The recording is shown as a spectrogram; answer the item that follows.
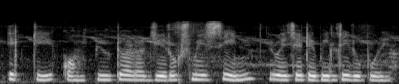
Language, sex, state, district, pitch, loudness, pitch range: Bengali, female, West Bengal, Alipurduar, 210 Hz, -14 LUFS, 200-225 Hz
